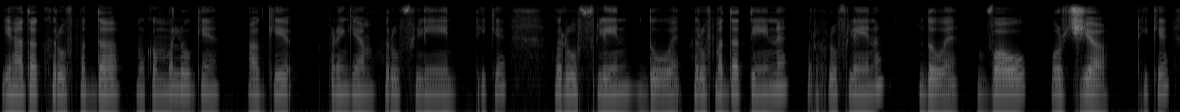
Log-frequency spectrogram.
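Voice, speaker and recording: A woman leads a slow beginners' lesson, stretching each syllable and explaining patiently. Her voice is low, flat and mellow, very clear. The recording is dry and a little dull. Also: dry recording. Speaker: Quran reading teacher. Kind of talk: slow spelling drill of Arabic letters for beginners.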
